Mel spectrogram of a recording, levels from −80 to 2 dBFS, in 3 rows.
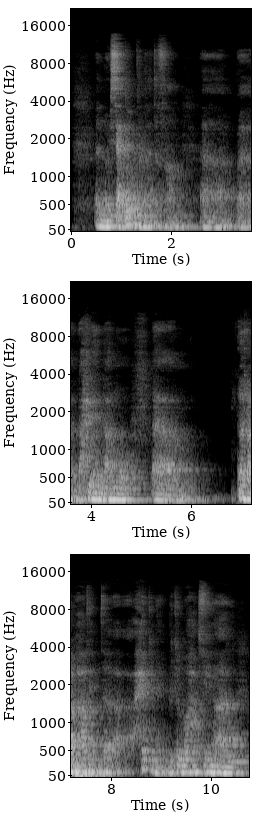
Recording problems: room echo; strong; dies away in 1.1 s
off-mic speech; far

